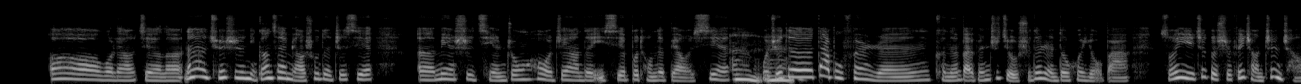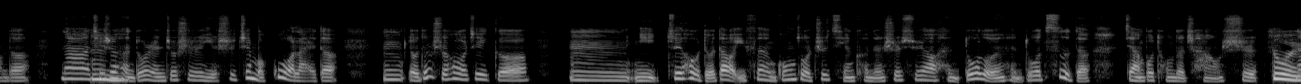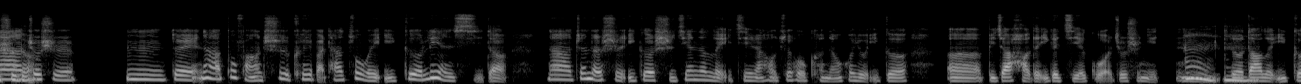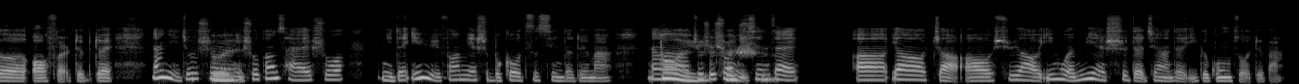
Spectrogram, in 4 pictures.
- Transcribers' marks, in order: tapping; in English: "offer"; other background noise
- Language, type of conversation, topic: Chinese, advice, 你在求职面试时通常会在哪个阶段感到焦虑，并会出现哪些具体感受或身体反应？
